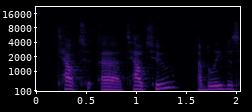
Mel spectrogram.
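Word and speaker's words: Tautou: Tautu, I believe is how you say it.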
